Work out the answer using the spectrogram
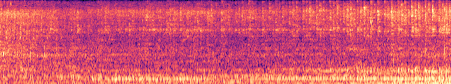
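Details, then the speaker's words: Citroën Saxo with a misfire caused by fouled, oily, fuel-covered spark plugs, after cleaning and refitting them: engine idles evenly with a steady low hum, no stumbles or misses. "Yeah, we're back to life."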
